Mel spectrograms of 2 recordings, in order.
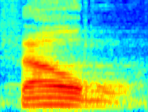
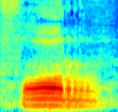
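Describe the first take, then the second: First: The vowel is light and open, like 'ah'. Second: The vowel is heavy and rounded, like 'oh'. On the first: The speaker calls it right. "It's thar" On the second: The speaker calls it wrong. "and not thor"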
